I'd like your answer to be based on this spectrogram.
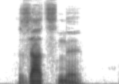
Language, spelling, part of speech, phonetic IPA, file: Polish, zacny, adjective, [ˈzat͡snɨ], Pl-zacny.ogg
